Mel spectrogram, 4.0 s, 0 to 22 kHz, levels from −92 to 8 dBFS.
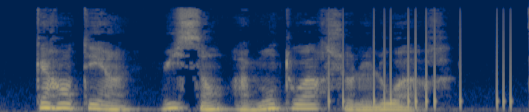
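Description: A short speech recording with a train of clicks running from 2.47 to 3.84 s, just after "un huit cents à": around fifteen similar pops at an uneven pace of about 8.8 per second, sitting well above the speech, most likely from a faulty connection or nearby electrical interference.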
